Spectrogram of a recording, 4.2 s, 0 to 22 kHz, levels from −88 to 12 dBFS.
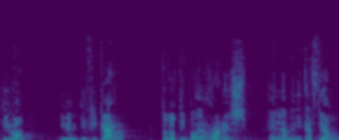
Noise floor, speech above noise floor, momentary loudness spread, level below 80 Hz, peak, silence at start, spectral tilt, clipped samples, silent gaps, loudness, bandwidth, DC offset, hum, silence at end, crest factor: -66 dBFS; 21 dB; 14 LU; -68 dBFS; -24 dBFS; 0 s; -3.5 dB/octave; under 0.1%; none; -47 LUFS; 16.5 kHz; under 0.1%; none; 0 s; 24 dB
